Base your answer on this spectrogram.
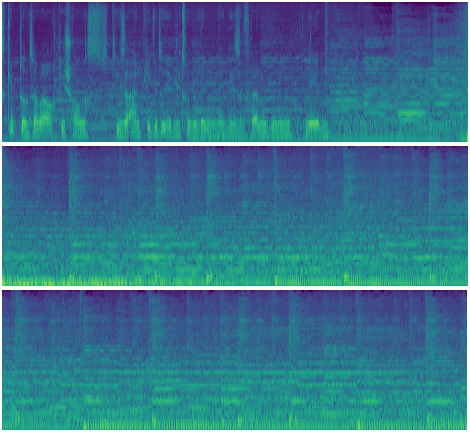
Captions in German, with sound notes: Das gibt uns die Chance, diese Einblicke zu gewinnen in diese fremden Leben. (Eindringliche Musik) (Einsatzsirene)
